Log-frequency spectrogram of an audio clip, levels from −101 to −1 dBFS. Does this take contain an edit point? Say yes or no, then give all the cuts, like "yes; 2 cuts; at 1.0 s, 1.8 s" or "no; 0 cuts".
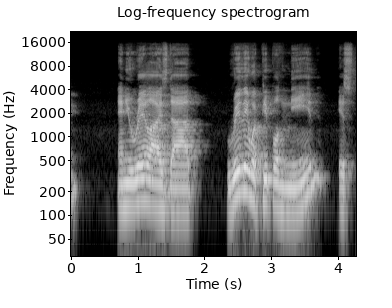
no; 0 cuts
